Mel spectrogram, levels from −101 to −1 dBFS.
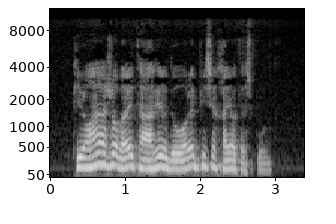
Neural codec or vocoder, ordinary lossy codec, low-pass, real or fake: none; MP3, 96 kbps; 9.9 kHz; real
